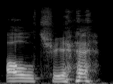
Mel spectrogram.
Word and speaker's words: Altria: say all true groups they always say like ultra over you like ultra group and I got I actually pronounce it in China like stop my Yorkshire accent from coming out on these videos so I'll try and say altria group just to try and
